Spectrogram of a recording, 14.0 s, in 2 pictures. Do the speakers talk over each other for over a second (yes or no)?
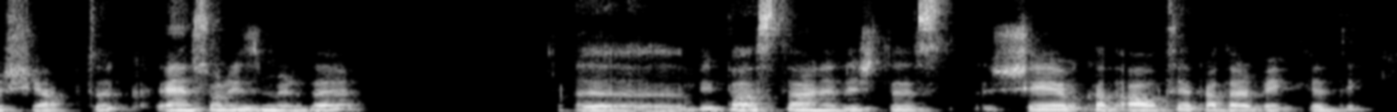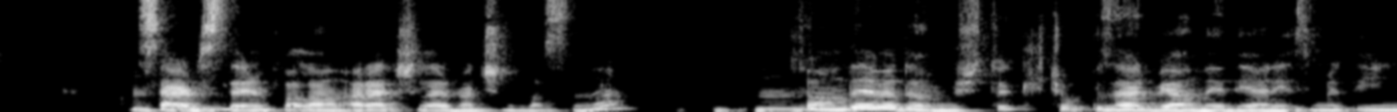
no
